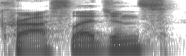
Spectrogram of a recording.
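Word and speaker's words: XRoss Legends: Cross Legends, spelled X-Ross Legends. I always like to, it says back there, I didn't even see it's got his name there, but yeah, I always like to spell it out too so people can find him. But yeah, it's pronounced Cross Legends.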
